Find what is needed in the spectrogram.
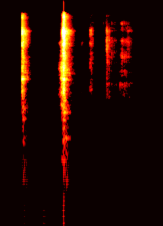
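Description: Small sharp clicks and ticks of a dropped screw being fished out of the opened EcoFlow River power station's plastic case: two louder clicks about half a second apart, then a few faint ticks.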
